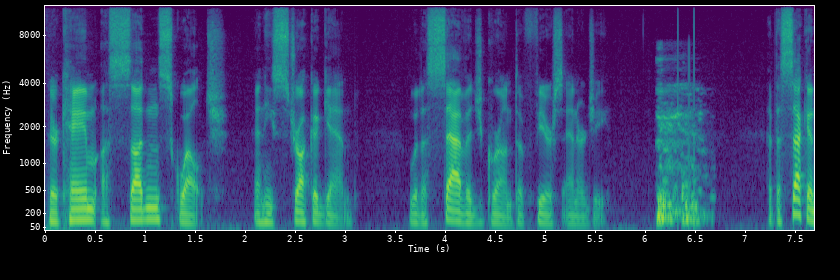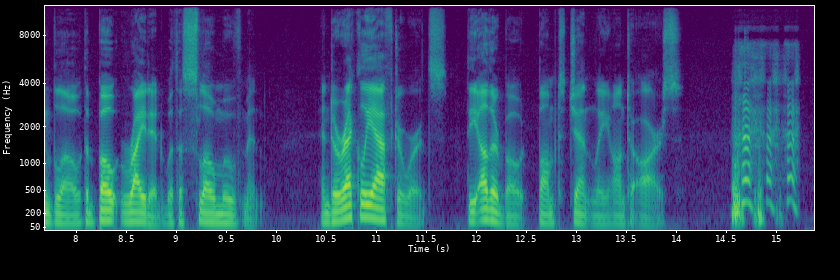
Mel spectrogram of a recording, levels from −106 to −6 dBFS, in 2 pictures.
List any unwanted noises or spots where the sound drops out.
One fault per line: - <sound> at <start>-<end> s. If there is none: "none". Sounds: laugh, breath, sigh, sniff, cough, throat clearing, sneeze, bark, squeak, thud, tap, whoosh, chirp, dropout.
- sigh at 6.1-6.7 s
- laugh at 14.5-15.2 s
